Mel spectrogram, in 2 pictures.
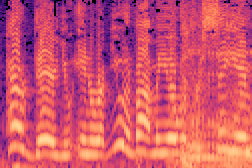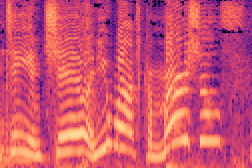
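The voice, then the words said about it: Imitates another person's voice. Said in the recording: “my Miss Carhart impersonation”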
